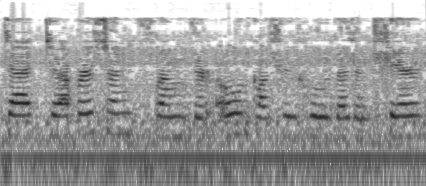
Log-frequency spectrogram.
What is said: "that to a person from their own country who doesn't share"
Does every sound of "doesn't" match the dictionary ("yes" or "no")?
yes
